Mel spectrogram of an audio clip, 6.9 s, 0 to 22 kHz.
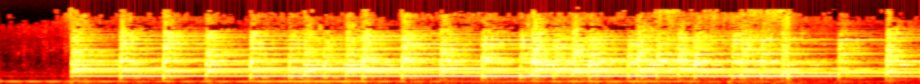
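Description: Church bells of about 400 kilos each ring the 'A Minerva' peal played on Corpus Christi, a lively, continuous peal, loud, with rapid repeated strikes layered over a sustained low hum, and no voices present.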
